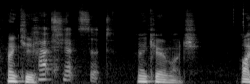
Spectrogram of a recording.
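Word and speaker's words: Hatshepsut: Rothma is going to pronounce the temple's name. It's Hapshep Hapsoot. Yeah, that's what it's meant to be called. Thank you. Hepsut.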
